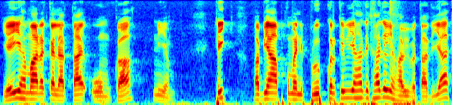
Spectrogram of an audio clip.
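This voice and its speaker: A man's voice: fairly high pitch, brisk, pushed and bright, smooth. A man teaching a physics lesson, dictating definitions, repeating key phrases and answering his own questions. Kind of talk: classroom lecture with dictated definitions.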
